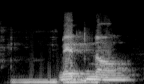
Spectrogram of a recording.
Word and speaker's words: maintenant: Maintenant. Tulisannya main tenan ya, tapi bacanya maintenant.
